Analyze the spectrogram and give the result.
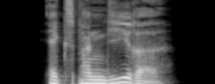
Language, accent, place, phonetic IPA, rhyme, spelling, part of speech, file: German, Germany, Berlin, [ɛkspanˈdiːʁə], -iːʁə, expandiere, verb, De-expandiere.ogg
- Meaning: inflection of expandieren: 1. first-person singular present 2. first/third-person singular subjunctive I 3. singular imperative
